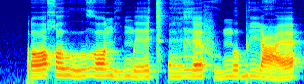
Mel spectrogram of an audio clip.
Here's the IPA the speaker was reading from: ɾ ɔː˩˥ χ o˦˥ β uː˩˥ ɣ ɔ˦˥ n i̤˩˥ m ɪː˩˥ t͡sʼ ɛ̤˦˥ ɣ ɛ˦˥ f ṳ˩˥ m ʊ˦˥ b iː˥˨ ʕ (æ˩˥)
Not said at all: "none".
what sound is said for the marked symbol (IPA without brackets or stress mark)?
æ˩˥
